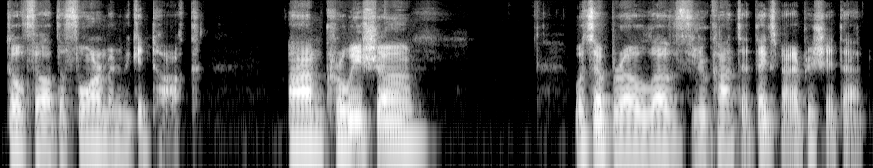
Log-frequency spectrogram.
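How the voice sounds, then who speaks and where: A man's voice: medium pitch, fairly even intonation, measured pace, pauses often, dark tone. A young man hosting a casual livestream, answering comments with lots of "like" and blunt asides. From Polish. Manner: chatty, lots of "like", blunt toward trolls. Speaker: travel livestream host.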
